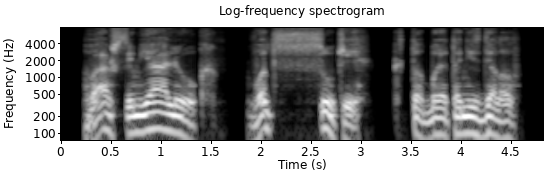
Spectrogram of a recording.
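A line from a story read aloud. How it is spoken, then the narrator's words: Deep bass voice. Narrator (Russian): пробасил здоровяк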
